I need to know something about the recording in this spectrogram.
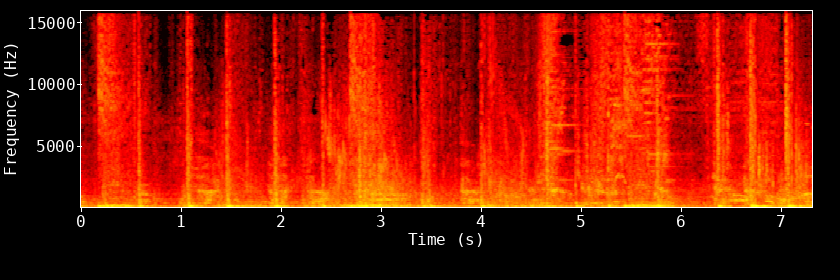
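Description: Punches and kicks land with heavy thuds in quick succession.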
